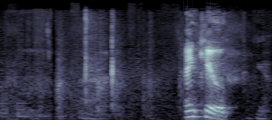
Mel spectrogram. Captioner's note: clapping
